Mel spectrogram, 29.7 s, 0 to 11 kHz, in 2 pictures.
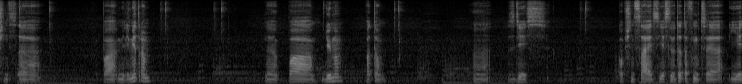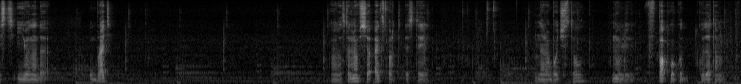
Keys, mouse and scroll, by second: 0.3-2.5 drag, 7.8 click, 11.6 click, 20.8-22.4 scroll down 1, 22.4 click, 23.4 scroll down 1, 23.7-24.5 scroll, 24.5 click, 25.8-27.0 scroll down 1, 27.0-27.9 scroll, 27.9-29.6 scroll up 1.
